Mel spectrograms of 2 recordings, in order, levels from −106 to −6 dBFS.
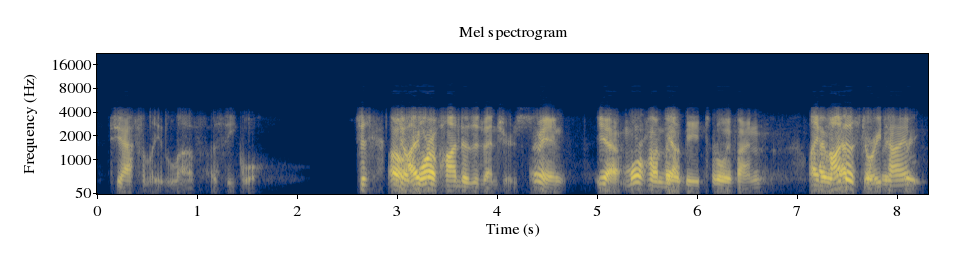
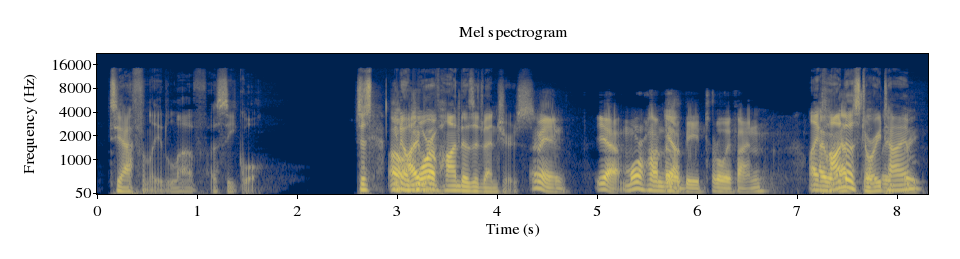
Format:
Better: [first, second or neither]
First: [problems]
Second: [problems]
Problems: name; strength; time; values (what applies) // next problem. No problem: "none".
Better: second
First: phone-call audio; nothing above 3.5 kHz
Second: none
